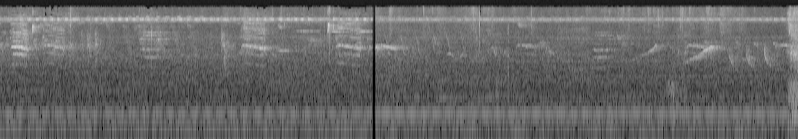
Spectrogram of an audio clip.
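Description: Songbirds chirping outdoors in short, repeated, falling chirps, over a steady low hum.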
